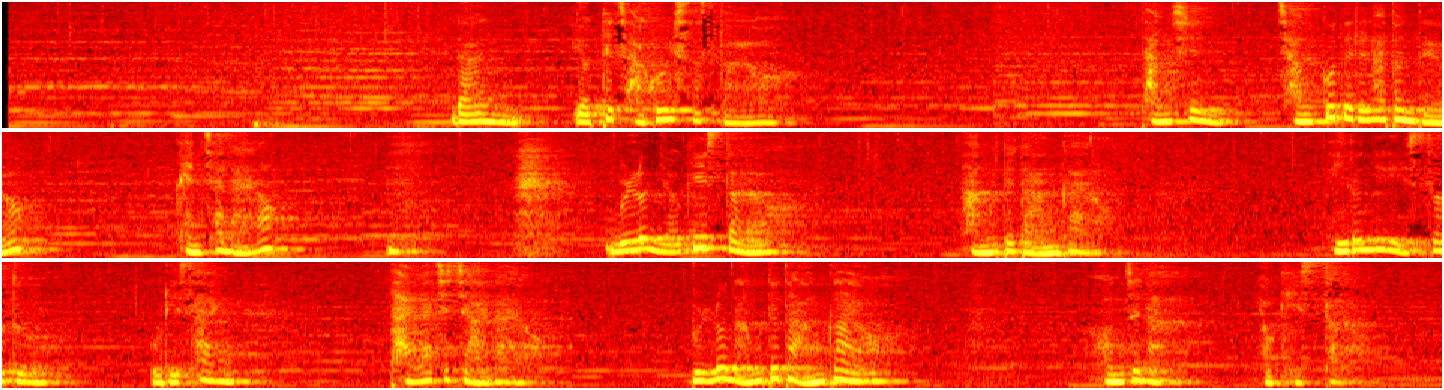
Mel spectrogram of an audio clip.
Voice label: 연기 20대 여성 분위기 있고 감성적인 연기

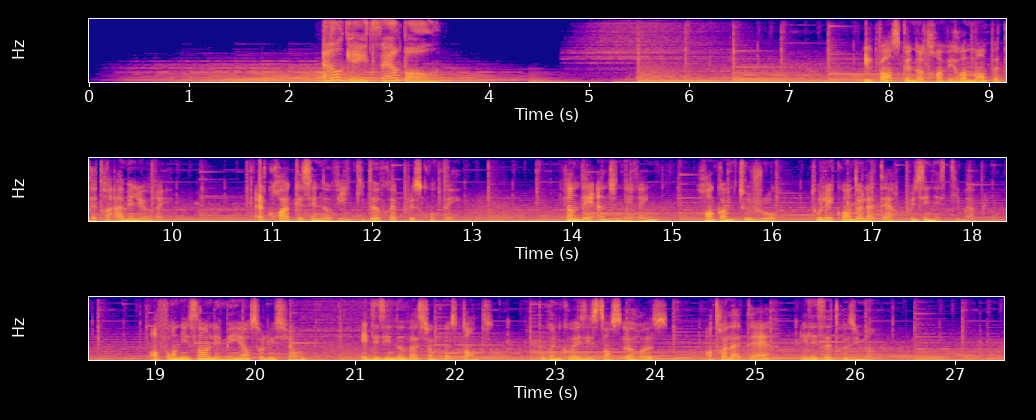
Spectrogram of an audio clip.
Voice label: 프랑스 여 기본톤

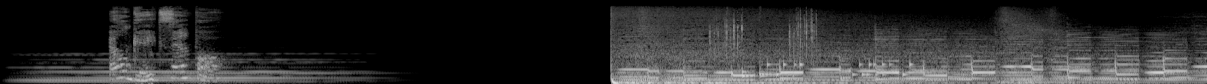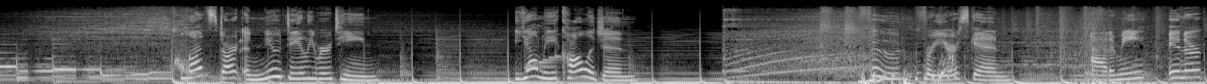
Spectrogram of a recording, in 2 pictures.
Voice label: 영어 여 밝은톤; 애터미-이너콜라겐

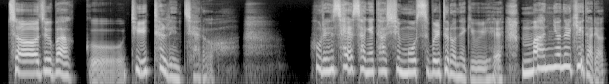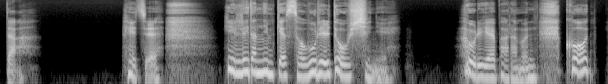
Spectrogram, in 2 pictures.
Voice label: game 30대 광신도 사악한

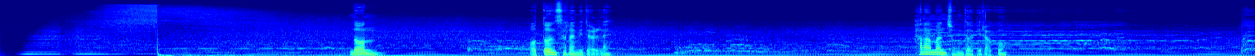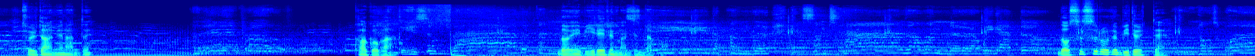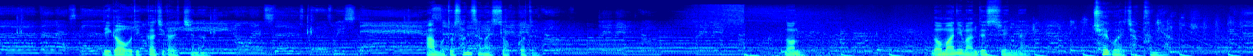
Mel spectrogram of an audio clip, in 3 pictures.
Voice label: 광고 시크한 20대; 나이키

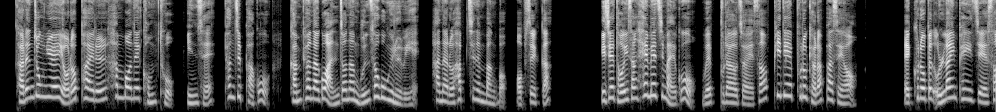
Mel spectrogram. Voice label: 성우 아나운서톤

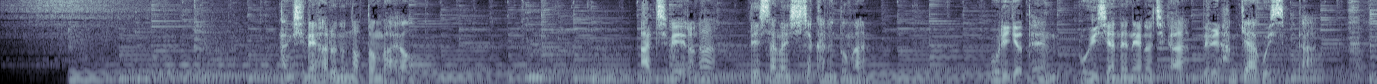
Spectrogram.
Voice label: 내레이션 자연스러운 젊은 기분 좋은 느낌; 한국에너지기술연구원

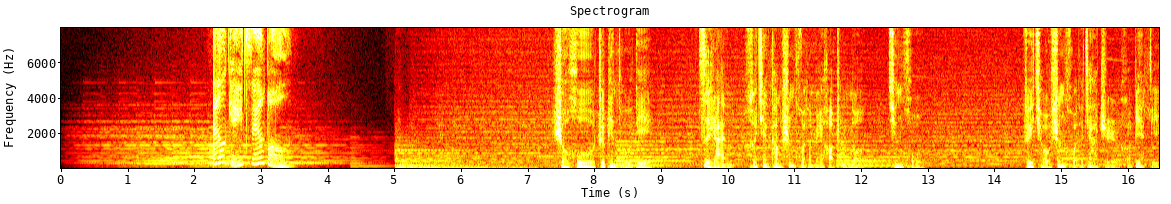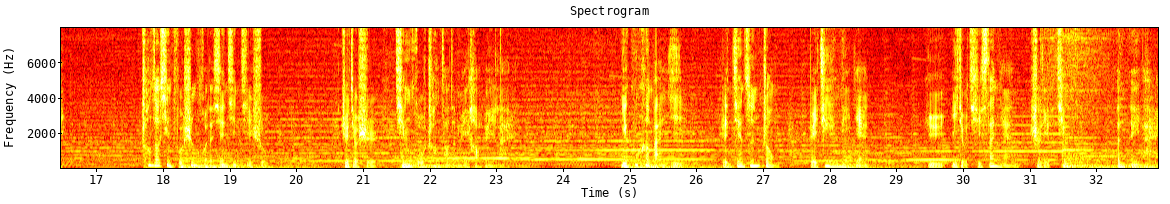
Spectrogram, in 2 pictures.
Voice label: 중국 남 차분한 톤

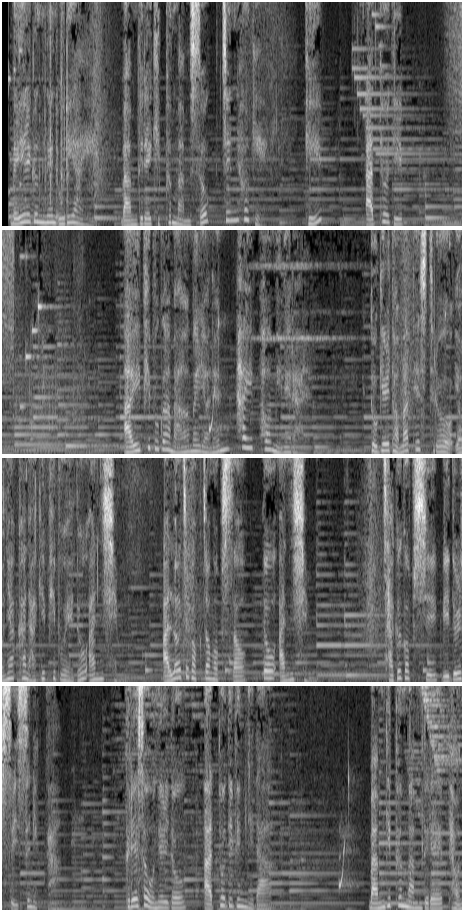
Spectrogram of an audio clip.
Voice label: 따뜻한 밝은 신뢰감; 아토딥

